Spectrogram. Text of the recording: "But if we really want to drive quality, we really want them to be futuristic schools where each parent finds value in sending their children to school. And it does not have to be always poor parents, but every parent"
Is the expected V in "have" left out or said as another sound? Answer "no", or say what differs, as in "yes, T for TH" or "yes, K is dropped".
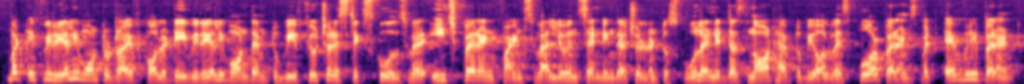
no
